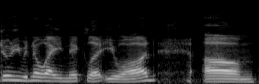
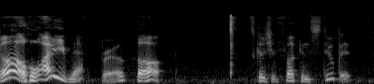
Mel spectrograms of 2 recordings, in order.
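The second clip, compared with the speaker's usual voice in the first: mock offhand, unbothered, swooping sing-song tone; 4 semitones higher than usual. Retelling a debater's reply while imitating someone acting unfazed. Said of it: "pretend like I'm unfazed".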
